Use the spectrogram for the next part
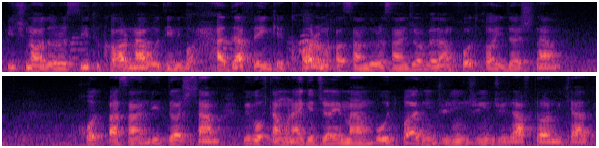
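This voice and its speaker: A man in a group meeting, sharing his view in a reflective, measured way and offering a personal example. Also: on the low side, fairly even intonation, a little mellow, slight background noise. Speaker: group member.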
